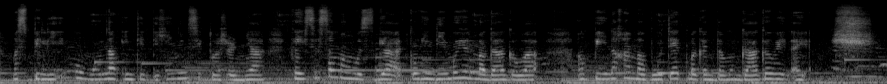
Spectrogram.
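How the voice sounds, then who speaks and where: A woman talking at a fairly quick pace with music in the background. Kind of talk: spoken word poetry. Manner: fast; not very emotional.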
